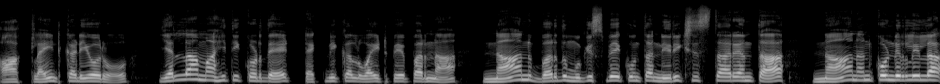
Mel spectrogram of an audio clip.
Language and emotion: Kannada, surprised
